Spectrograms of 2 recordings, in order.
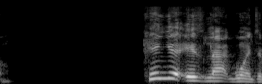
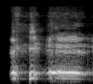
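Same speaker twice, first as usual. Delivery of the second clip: burst of laughter; 6 semitones higher, 5 dB louder than usual. Real, not acted. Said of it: "laugh heard".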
